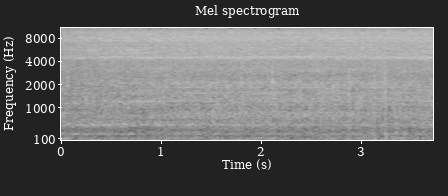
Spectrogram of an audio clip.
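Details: Condensing unit of a mid-temperature refrigeration system after correcting a backward liquid line solenoid valve; 45° suction line, pressure 45, superheat about 30: steady, even hum and airy rush with no knocks; normal running.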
